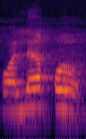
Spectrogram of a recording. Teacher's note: اب یہ کہ یہاں مدہ ہے تو آپ کہیں گے الذی, یا یہ مدہ ہے اس کو 2 کاؤنٹس تک لمبا کریں گے. خلق, خا موٹا پر پڑھیں گے, لام باریک پڑھیں گے. لام کو نہیں موٹا کر دیں گے قاف کی وجہ سے, اور قاف پہ قلقلہ کریں گے اور قلقلہ بھی مستعلیہ ہی ہوگا, موٹا.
